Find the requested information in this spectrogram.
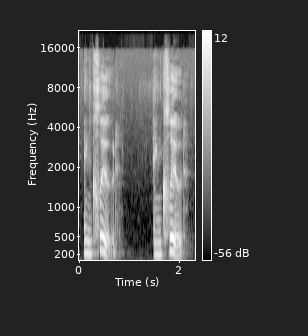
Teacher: we've got a stress on the second syllable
